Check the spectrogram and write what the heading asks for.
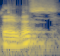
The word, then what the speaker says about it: Davis: surname for him uh it's Davis so the E it's a common mistake um I've been called Davies my whole life but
